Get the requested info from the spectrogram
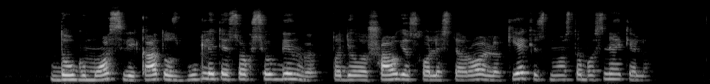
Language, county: Lithuanian, Vilnius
